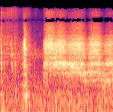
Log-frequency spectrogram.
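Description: An eyeshadow palette sliding out of its outer sleeve: a short click, then about a second of steady rubbing of the sleeve against the palette.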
